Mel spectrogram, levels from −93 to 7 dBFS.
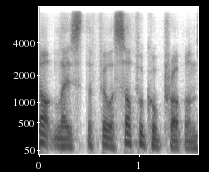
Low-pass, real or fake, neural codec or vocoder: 7.2 kHz; fake; codec, 16 kHz, 0.3 kbps, FocalCodec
